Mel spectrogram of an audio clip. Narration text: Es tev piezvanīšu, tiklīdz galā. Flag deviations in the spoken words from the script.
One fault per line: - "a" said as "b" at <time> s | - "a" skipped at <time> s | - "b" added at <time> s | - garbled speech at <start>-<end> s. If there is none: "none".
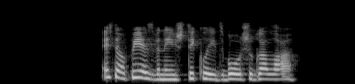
- "būšu" added at 2.3 s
